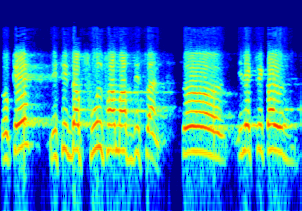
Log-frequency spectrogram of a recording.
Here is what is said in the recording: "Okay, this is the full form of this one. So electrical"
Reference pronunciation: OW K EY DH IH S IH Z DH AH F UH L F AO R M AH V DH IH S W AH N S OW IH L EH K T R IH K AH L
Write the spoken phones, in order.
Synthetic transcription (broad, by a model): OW K EY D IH S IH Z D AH P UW L P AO R M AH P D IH S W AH N S OW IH L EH K T R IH K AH L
